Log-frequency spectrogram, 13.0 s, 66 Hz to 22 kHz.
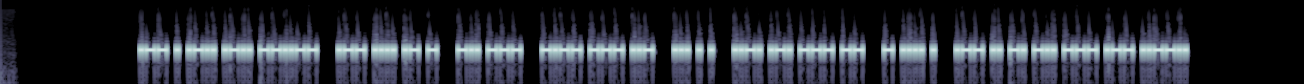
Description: Morse code, heard as a keyed tone, about 40 wpm, 700 Hz. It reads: WELL, WHAT DO YOU SEE FROM THE WINDOW?
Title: Sentences from Top 1600 Words 40wpm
